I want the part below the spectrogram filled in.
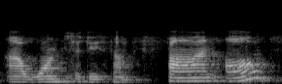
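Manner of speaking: ordinary talk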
